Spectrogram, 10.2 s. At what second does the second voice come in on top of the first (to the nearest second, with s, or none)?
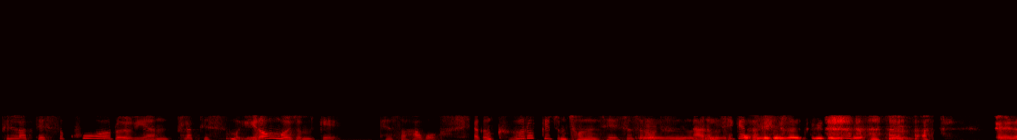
6 s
